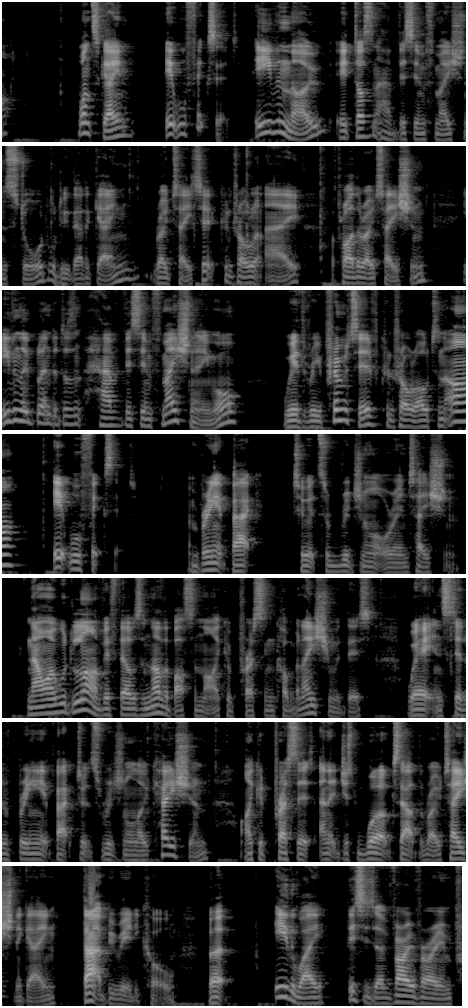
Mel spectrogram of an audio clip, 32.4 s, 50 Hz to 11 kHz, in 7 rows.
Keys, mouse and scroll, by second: 0.1 ctrl+alt+r, 1.6 middle click, 4.0 middle click, 5.1 r, 5.9 click, 6.9 ctrl+a, 7.8 click, 9.0 middle click, 13.4 ctrl+alt+r, 14.3 click, 15.8 middle click, 18.7 shift+middle click, 18.9 middle click, 19.0 shift+middle click, 19.0-19.8 scroll up 1, 19.8 middle click, 21.4-22.0 scroll down 1, 22.2 click, 23.0 r, 23.6 click, 24.5 ctrl+a, 25.3 click, 30.0 ctrl+alt+r, 30.7 click, 31.3-31.7 scroll down 1, 31.7 click.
